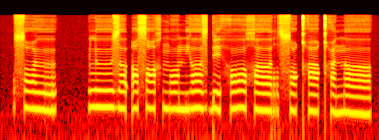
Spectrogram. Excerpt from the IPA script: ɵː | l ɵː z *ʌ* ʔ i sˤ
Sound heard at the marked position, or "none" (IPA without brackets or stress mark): ʌ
